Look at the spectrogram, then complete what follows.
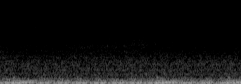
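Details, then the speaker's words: Free 2005 Chevrolet Silverado 2500 6.0 V8 of unknown history, on a small battery: deep lumpy idle with occasional dropped beats; random misfire, code P0300 with no cylinder identified, plus an evap code. "I'm guessing we're going to have multiple misfires. That's pretty self-explanatory based on the way it's running, or maybe we'll get a too lean code."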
